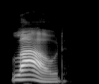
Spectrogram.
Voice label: "loud", English; 3000 words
